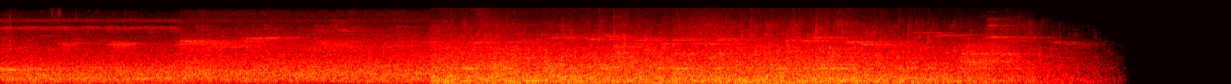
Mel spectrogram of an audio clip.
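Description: Steady rushing ambient noise with faint short high chirps, getting a little louder about a third of the way in, then fading out to silence near the end.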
